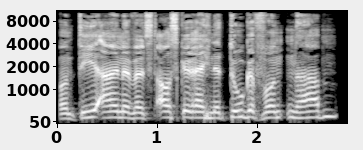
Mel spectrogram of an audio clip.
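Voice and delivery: mock him with a grin; sneering. A narrator's reading. Second policeman sneering at the boy's claim, mocking. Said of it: "mit einem höhnischen Grinsen".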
